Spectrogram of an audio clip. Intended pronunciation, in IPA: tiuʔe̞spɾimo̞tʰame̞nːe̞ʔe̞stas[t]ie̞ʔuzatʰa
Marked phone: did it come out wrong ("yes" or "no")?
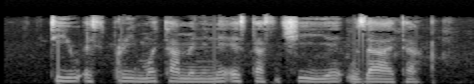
yes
